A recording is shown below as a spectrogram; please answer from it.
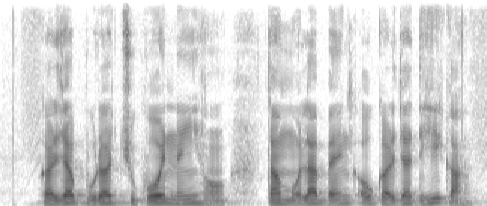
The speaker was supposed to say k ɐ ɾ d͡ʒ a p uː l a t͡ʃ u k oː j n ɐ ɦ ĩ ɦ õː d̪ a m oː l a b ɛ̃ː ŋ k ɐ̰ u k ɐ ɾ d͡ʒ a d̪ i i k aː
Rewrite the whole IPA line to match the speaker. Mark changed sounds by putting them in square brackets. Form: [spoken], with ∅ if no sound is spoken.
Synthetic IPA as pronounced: k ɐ ɾ d͡ʒ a p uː [ɾ] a t͡ʃ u k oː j n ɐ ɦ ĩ ɦ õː [t̪] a m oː l a b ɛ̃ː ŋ k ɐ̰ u k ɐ ɾ d͡ʒ a d̪ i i k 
